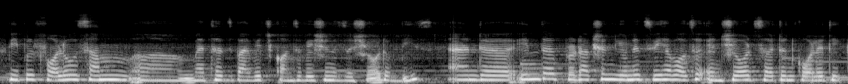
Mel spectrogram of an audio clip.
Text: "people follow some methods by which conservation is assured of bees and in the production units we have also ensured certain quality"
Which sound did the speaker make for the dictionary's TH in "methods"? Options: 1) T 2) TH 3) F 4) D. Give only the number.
1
